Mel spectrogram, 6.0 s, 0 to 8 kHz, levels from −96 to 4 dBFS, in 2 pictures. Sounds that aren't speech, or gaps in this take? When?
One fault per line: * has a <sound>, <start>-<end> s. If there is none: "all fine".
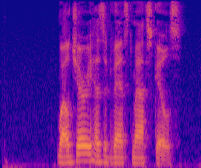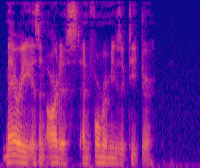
* has a dropout, 5.1-5.1 s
